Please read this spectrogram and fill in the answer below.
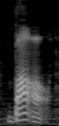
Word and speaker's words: Baal: do with the word Baal. Now, you'll see this as a proper name, B-A-A-L. You normally pronounce it Baal, and you know him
